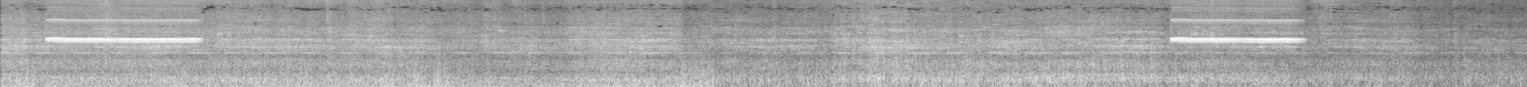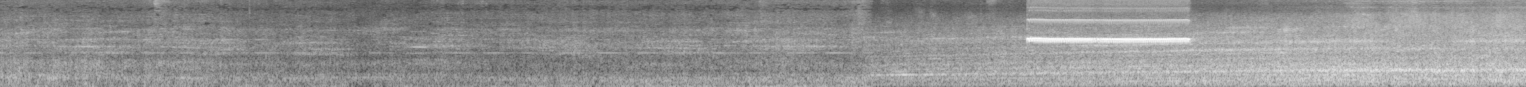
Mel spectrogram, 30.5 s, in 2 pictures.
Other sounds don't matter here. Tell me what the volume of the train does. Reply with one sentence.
The volume of the train goes down, then up.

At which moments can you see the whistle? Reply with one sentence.
The whistle can be heard from 0.5 to 2.0 s, from 11.7 to 13.1 s and from 25.5 to 27.2 s.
